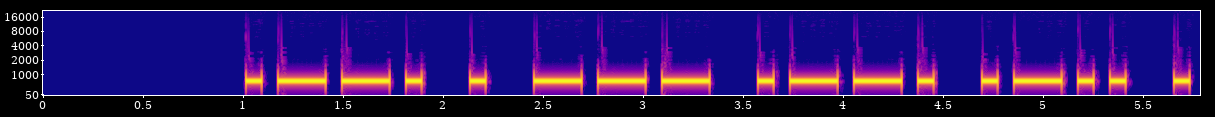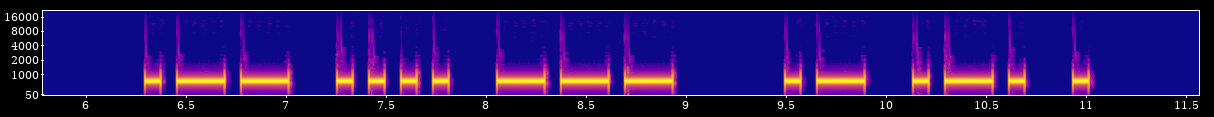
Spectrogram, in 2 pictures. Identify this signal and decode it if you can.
Morse code, heard as a keyed tone, about 15 wpm, 700 Hz. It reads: PEOPLE WHO ARE
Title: Speed-Racing - Sets of 3 Words 15wpm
